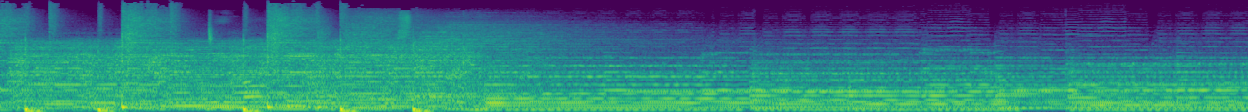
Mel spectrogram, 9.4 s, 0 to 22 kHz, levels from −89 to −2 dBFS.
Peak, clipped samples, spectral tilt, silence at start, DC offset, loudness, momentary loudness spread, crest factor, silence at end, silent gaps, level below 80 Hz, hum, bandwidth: 0 dBFS; under 0.1%; -5 dB/octave; 0 s; under 0.1%; -18 LUFS; 6 LU; 18 dB; 0 s; none; -28 dBFS; none; over 20 kHz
